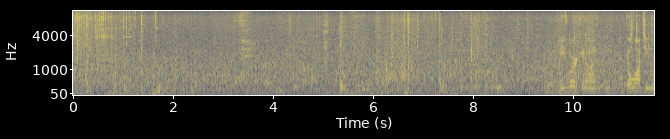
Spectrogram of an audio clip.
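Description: A fishing reel clicks and whirs as it is cranked.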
